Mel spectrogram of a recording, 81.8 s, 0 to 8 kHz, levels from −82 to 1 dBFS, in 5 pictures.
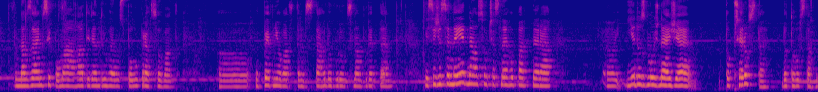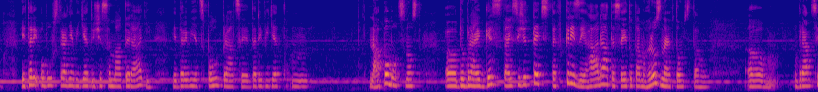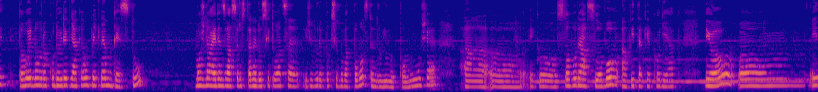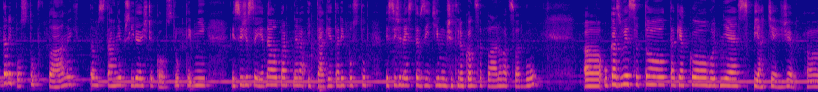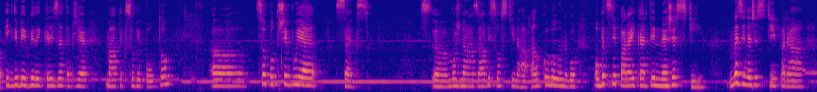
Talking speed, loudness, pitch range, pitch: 120 wpm, -34 LUFS, 195-240 Hz, 210 Hz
